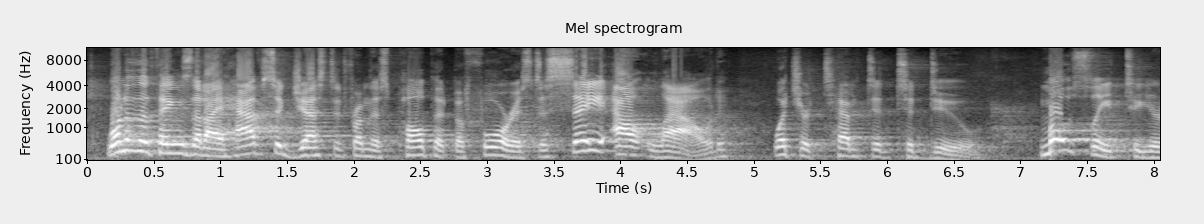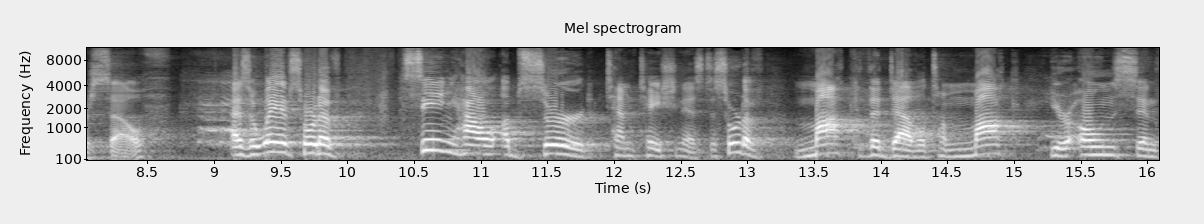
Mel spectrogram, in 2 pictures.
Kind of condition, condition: setting, large echoing room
